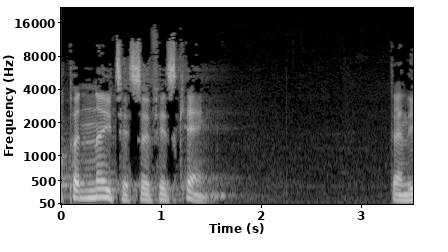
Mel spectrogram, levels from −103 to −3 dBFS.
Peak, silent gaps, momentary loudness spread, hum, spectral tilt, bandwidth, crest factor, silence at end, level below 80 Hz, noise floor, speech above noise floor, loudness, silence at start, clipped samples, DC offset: -14 dBFS; none; 9 LU; none; -4 dB/octave; 14.5 kHz; 18 dB; 0 s; -66 dBFS; -72 dBFS; 42 dB; -29 LUFS; 0 s; under 0.1%; under 0.1%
